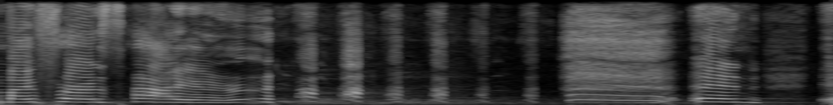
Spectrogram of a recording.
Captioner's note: laughs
